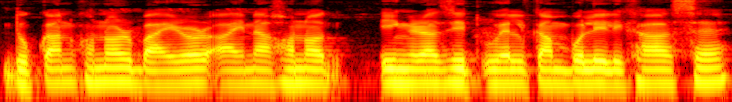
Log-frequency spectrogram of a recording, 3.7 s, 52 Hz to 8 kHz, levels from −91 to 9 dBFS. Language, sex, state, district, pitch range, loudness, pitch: Assamese, male, Assam, Kamrup Metropolitan, 130-135 Hz, -16 LUFS, 135 Hz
